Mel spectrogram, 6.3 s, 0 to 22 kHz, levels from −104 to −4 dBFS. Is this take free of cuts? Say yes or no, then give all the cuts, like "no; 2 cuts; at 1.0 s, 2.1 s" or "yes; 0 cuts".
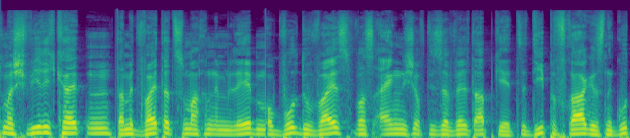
no; 3 cuts; at 1.1 s, 2.6 s, 5.2 s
